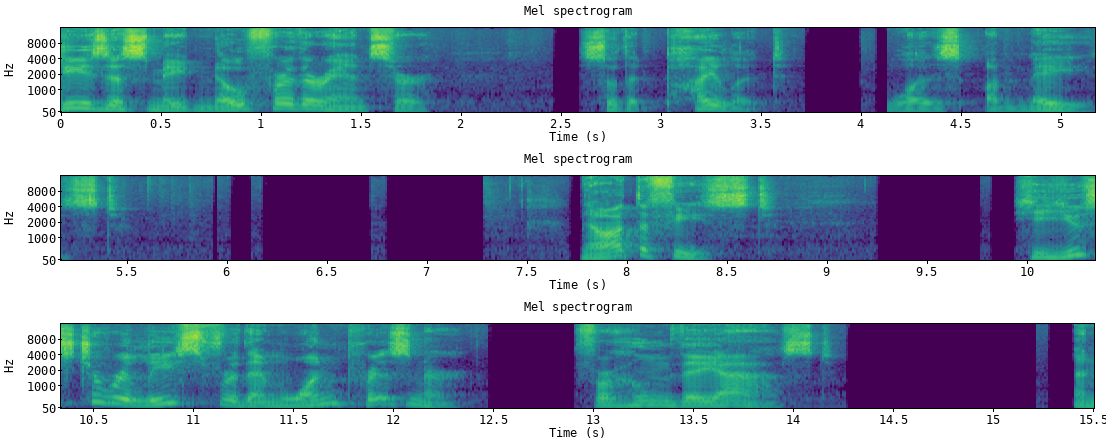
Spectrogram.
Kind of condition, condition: setting, large echoing room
